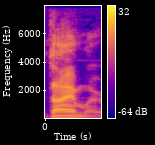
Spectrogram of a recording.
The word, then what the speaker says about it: Daimler: moon um authors dahmler am i i'm pronouncing your name correctly daimler yeah daimler was more okay i'm sorry that was our pre-show talk kristen and i said timely um everyone mispronounces it so it's fine that's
